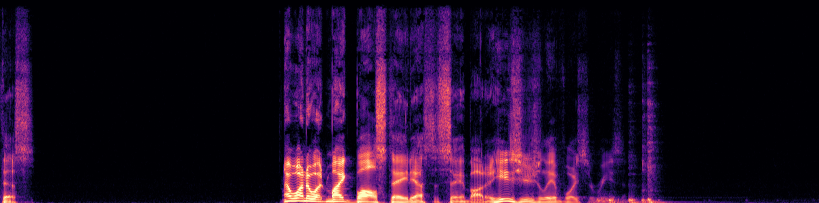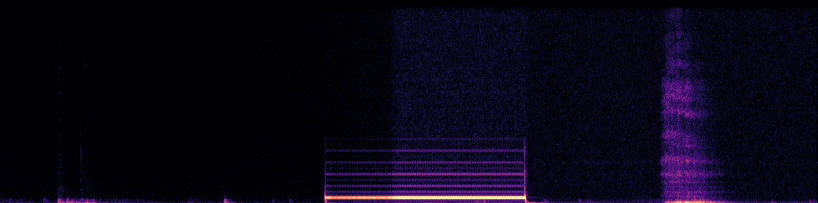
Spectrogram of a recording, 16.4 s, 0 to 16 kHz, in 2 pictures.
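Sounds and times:
speech: 0:00.0 - 0:00.4, 0:02.8 - 0:06.6
steady electronic phone line ringing tone: 0:11.4 - 0:13.5
soft breathy sighs: 0:14.8 - 0:15.6.

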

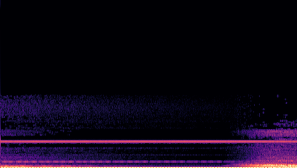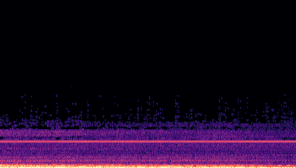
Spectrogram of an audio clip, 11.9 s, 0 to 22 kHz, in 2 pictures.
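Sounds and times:
steady pure high tone at 3520 Hz: 0:00.0 - 0:08.3
constant low hum: 0:00.0 - 0:11.8
dense rumbling low drone: 0:00.0 - 0:11.8.

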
